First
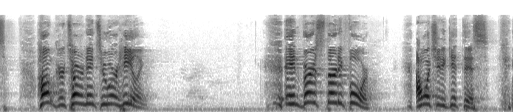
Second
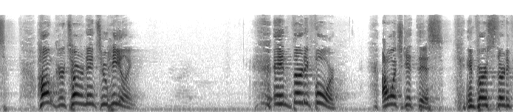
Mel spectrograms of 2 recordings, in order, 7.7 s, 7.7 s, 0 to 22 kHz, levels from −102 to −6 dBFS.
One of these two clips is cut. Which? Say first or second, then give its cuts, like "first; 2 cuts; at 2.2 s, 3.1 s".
second; 3 cuts; at 1.6 s, 4.4 s, 6.0 s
